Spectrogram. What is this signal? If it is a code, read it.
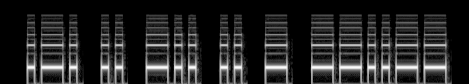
Morse code, heard as a keyed tone, about 17 wpm, 800 Hz. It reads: RIDIT,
